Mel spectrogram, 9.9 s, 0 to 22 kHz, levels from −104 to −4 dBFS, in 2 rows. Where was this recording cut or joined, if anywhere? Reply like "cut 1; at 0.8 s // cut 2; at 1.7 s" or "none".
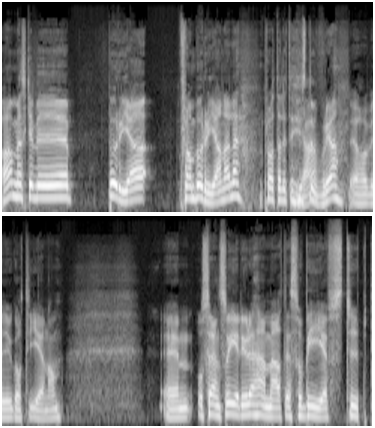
cut 1; at 4.6 s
